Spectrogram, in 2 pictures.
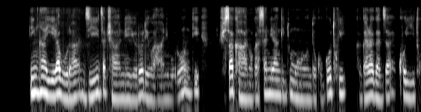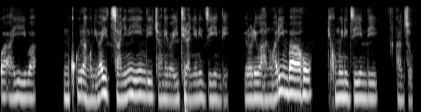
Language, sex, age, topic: Rundi, male, 25-35, agriculture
